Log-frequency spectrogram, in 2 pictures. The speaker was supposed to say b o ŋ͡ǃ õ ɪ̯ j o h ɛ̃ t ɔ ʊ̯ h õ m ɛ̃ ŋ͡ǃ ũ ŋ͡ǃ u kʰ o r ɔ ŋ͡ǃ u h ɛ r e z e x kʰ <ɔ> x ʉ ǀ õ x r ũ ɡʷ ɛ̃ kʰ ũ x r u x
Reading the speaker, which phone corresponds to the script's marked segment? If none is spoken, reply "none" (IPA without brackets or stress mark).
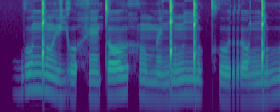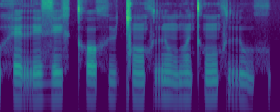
ɔ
